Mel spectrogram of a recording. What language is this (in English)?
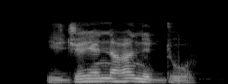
Kabyle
